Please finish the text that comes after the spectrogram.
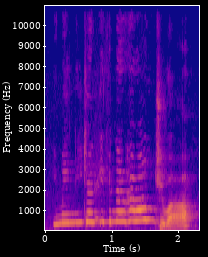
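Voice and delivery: put-on high, amazed girl's voice; a small girl astonished; little girl. A narrator's reading. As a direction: Sophie amazed at the giant. Sophie voiced.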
